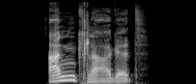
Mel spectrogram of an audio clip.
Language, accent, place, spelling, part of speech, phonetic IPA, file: German, Germany, Berlin, anklaget, verb, [ˈanˌklaːɡət], De-anklaget.ogg
- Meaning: second-person plural dependent subjunctive I of anklagen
